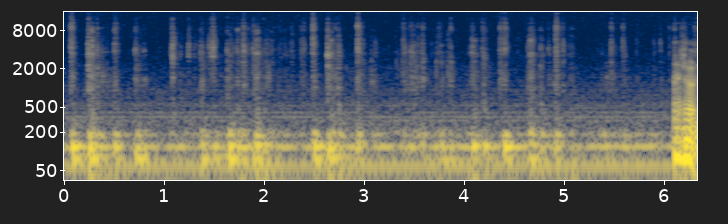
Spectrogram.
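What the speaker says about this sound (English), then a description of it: "So I can just type that in." Typing on a computer keyboard: irregular bursts of close, quiet key clicks with short pauses between them, and a low steady hum underneath.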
